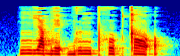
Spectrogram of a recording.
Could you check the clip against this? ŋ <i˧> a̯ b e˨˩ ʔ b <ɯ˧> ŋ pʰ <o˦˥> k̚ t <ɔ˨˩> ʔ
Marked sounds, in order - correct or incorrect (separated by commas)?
correct, correct, incorrect, correct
